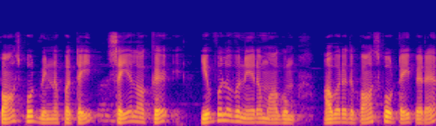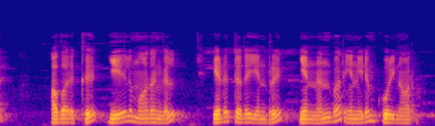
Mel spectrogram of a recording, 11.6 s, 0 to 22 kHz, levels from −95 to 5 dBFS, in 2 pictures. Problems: background sounds at intervals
